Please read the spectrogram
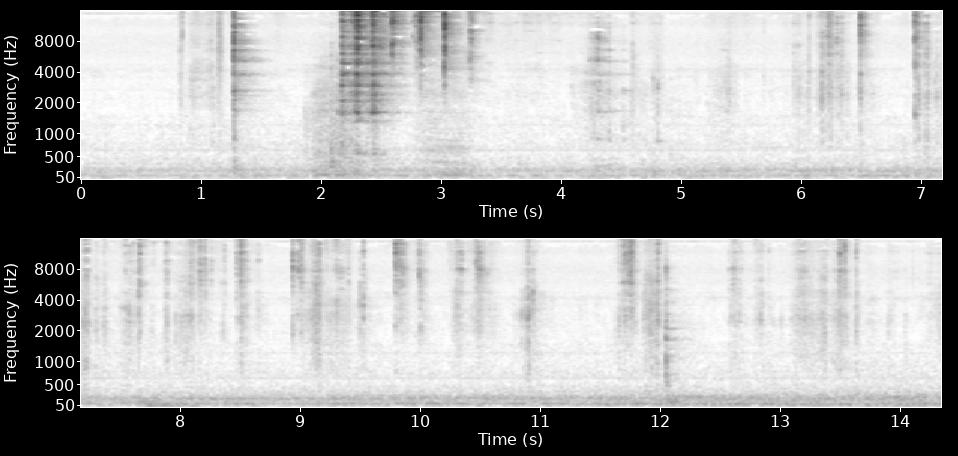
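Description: Kitchen handling sounds: a short burst of quick rasping clicks about two seconds in, then scattered light clicks and taps, over a faint steady hum.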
